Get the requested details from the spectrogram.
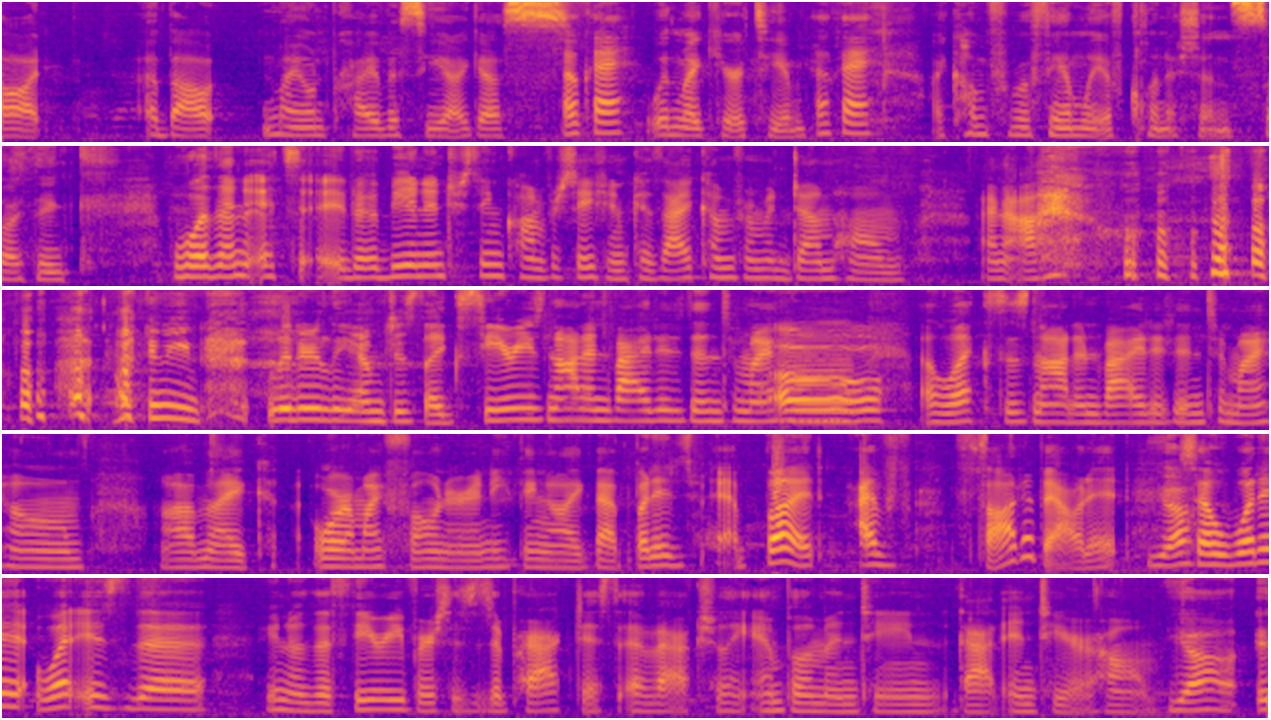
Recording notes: recorded at HIMSS22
